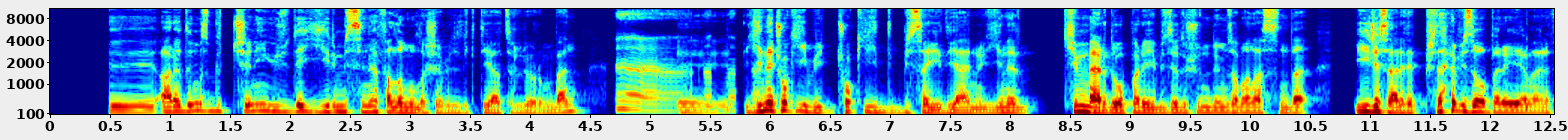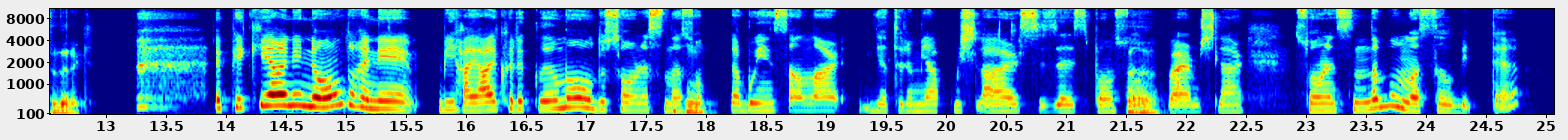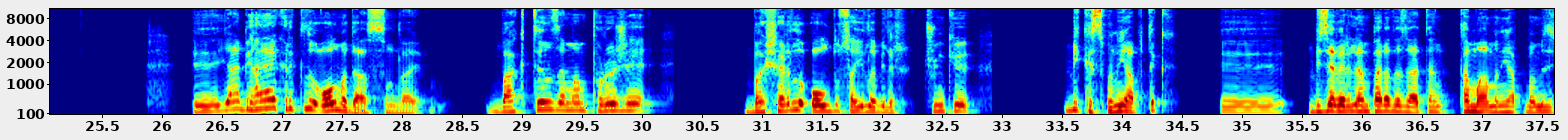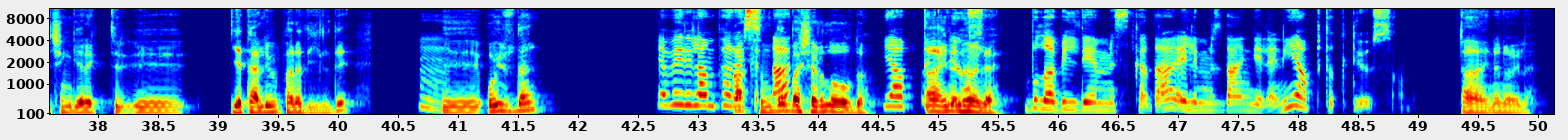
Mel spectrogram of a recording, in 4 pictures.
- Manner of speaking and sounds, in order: other background noise; laughing while speaking: "etmişler"
- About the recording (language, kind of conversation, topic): Turkish, podcast, En sevdiğin yaratıcı projen neydi ve hikâyesini anlatır mısın?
